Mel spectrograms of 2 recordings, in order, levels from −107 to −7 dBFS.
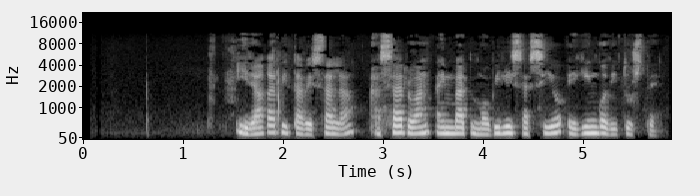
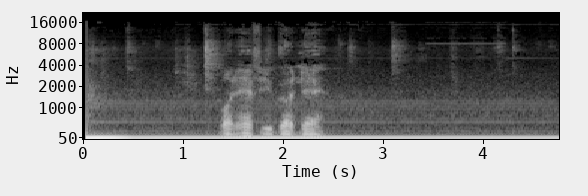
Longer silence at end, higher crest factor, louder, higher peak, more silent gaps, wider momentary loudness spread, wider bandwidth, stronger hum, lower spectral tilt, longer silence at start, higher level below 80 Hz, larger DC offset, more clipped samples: first, 0.15 s vs 0 s; about the same, 18 dB vs 14 dB; about the same, -29 LUFS vs -30 LUFS; about the same, -12 dBFS vs -12 dBFS; neither; about the same, 8 LU vs 9 LU; first, 11.5 kHz vs 8.4 kHz; neither; second, -4.5 dB/octave vs -7 dB/octave; first, 1.55 s vs 0.05 s; second, -80 dBFS vs -26 dBFS; neither; neither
